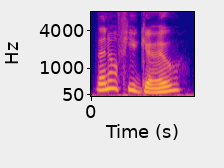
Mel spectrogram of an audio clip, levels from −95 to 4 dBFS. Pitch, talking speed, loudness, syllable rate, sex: 200 Hz, 230 wpm, -15 LUFS, 4.9 syllables/s, male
